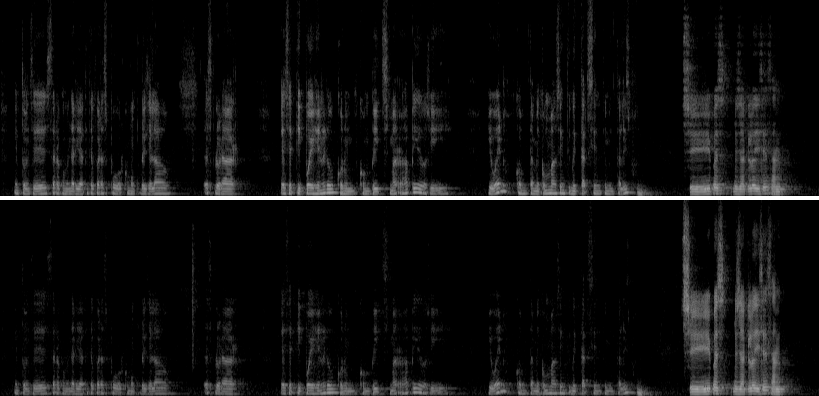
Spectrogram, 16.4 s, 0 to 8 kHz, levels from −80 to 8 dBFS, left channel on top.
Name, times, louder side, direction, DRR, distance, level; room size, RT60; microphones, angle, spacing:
voice 1, 0.0-4.7 5.6-9.0 9.8-12.7, left 5 dB, 80° left, 0.5 m, -38 dB
voice 2, 13.6-15.6, right 3 dB, 55° right, 0.7 m, -30 dB
12.5 x 9.7 x 8.9 m
head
